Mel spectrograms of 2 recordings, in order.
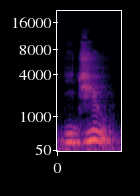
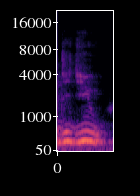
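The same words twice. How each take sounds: First: The d and y merge into a 'j' sound. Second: The d and y are said as separate sounds. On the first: The speaker calls it right. "on va dire did you" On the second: The speaker calls it wrong. "on va pas dire did you"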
